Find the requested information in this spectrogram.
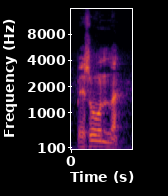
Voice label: Huir, Zapoteco de Petapa; Vocabulary

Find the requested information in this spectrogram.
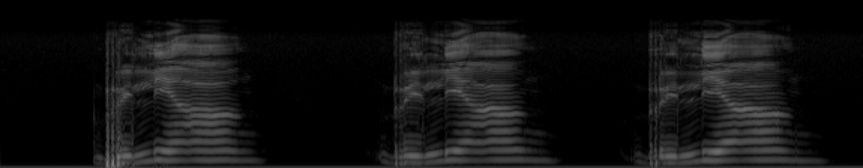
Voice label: Zapoteco Albarradas, santo domingo albarradas; INALI; verbos; se calienta

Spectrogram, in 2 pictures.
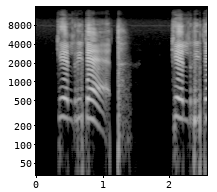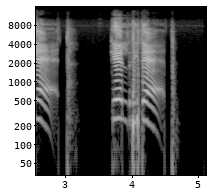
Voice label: diarrea, Zapoteco, san miguel albarradas; enfermedades

